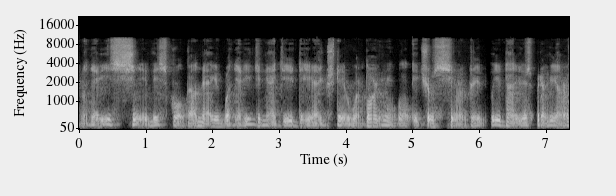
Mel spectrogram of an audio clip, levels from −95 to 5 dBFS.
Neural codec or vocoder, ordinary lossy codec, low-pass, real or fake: autoencoder, 22.05 kHz, a latent of 192 numbers a frame, VITS, trained on one speaker; AAC, 48 kbps; 9.9 kHz; fake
